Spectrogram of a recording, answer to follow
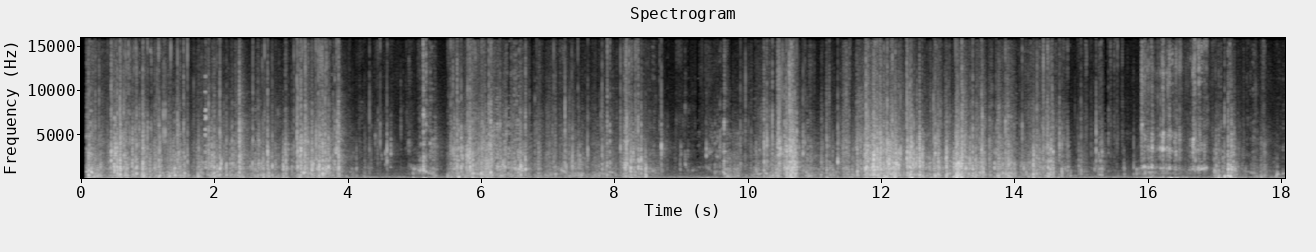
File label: Man Eating Chips (Loud ASMR)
